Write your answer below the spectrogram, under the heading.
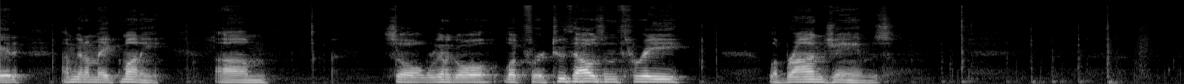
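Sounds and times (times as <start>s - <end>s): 
speech: 0.0s - 2.8s, 3.9s - 6.9s, 7.7s - 9.0s
soft hiss: 0.0s - 11.8s
typing on a computer keyboard: 9.4s - 11.3s.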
